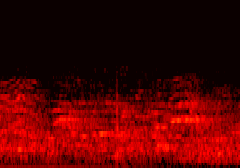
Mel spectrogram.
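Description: Faint background chatter of several voices, children among them, with no clear words.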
